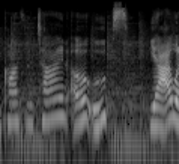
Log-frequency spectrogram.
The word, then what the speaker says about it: Constantine: You know, I would have thought Constantine, but if it rhymes with fine, Constantine, oh, oops.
